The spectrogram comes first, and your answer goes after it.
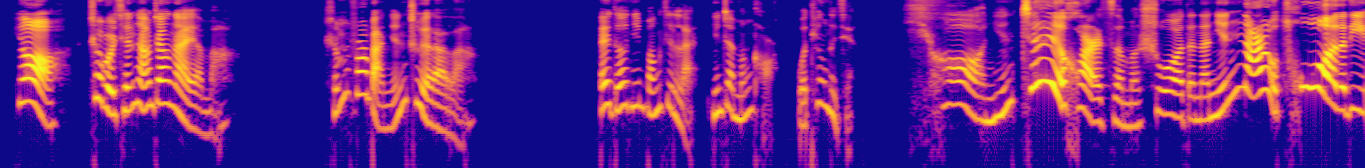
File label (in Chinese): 御姐音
